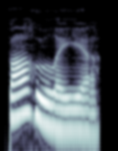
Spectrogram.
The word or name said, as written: bahuleya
